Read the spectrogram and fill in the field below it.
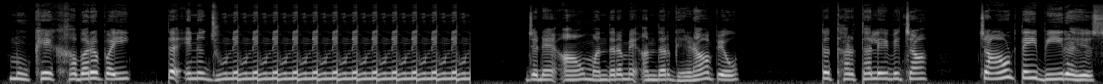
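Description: From 2.38 to 4.70 s the speech falls into a broken-record loop, one 199 ms fragment repeating 12 times, likely from a stalled player resending its last buffer.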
